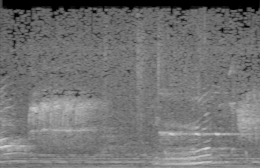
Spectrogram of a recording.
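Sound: cat meowing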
